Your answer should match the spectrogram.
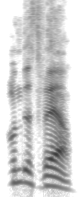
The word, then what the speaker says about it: Bundeswehr: Is that how that's pronounced, Anima? Bundeswehr.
